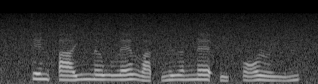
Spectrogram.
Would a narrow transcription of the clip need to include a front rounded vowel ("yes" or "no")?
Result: no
